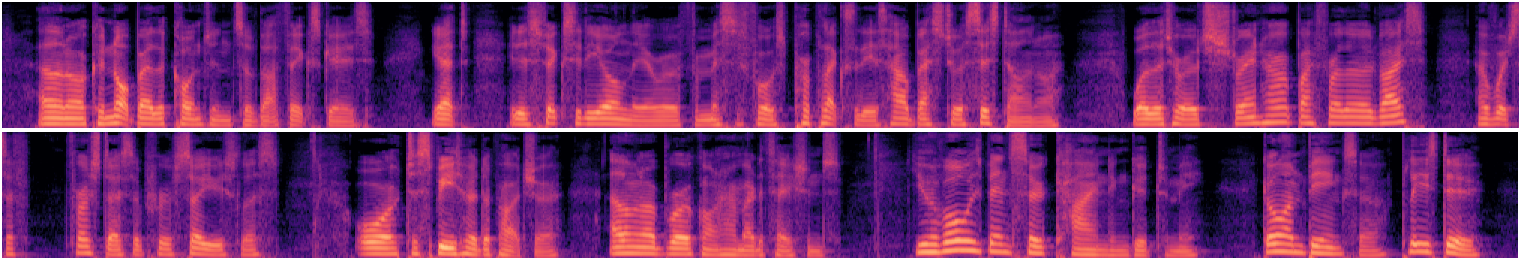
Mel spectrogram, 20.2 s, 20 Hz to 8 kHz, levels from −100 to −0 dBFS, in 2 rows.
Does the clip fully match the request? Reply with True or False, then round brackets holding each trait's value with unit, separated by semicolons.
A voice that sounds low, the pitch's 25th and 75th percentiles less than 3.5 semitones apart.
False (125 Hz; 4.7 semitones)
